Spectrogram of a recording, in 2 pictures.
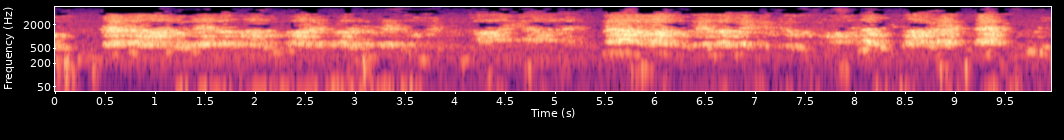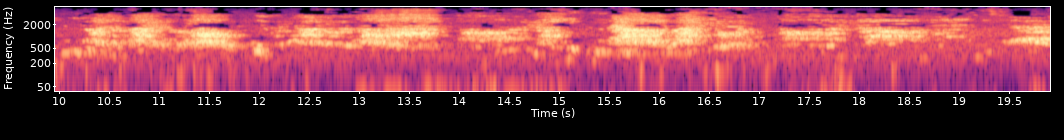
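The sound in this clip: Football crowd singing the club song at a North East Australian Football League match in the fourth quarter at Dairy Farmers Park, the Tigers winning big; many voices chant together in loud, surging phrases that swell and dip steadily throughout.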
